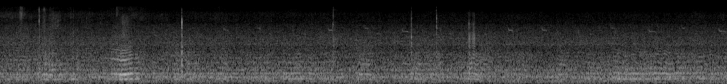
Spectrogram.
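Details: Honey bees on a hive's landing board, from a colony in swarming fever, one bee dancing in half circles and waggling its abdomen: a steady, dense, low droning hum with layered tones, a few brief clicks and faint ticks over it.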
